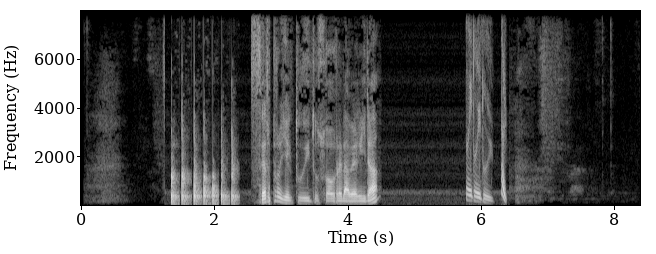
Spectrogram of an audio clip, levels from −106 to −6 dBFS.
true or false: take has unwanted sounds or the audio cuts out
true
